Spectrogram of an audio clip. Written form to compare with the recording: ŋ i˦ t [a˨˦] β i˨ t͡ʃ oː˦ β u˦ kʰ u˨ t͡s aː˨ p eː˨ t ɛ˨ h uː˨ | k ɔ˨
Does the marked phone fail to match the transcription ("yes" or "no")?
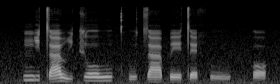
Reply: no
